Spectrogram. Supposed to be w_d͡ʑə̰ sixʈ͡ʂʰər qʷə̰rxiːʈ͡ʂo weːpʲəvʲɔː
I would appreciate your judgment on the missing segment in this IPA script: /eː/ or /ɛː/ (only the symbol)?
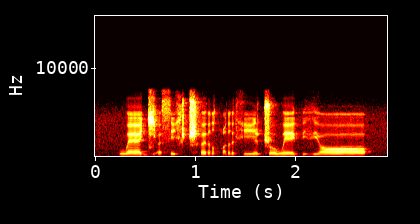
ɛː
